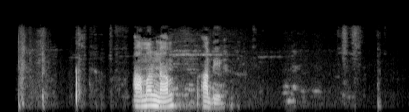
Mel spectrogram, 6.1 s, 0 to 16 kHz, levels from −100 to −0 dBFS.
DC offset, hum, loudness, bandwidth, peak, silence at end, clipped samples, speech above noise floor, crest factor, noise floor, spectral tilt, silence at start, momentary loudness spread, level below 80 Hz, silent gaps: under 0.1%; none; -19 LUFS; 7 kHz; -2 dBFS; 2.8 s; under 0.1%; 50 dB; 22 dB; -67 dBFS; -8.5 dB/octave; 0.3 s; 19 LU; -64 dBFS; none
